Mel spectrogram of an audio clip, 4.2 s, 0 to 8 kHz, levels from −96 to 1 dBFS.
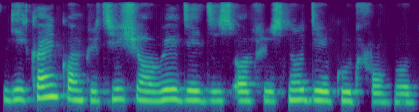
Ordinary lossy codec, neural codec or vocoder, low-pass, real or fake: none; codec, 16 kHz, 4 kbps, X-Codec, HuBERT features, trained on general audio; 7.2 kHz; fake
